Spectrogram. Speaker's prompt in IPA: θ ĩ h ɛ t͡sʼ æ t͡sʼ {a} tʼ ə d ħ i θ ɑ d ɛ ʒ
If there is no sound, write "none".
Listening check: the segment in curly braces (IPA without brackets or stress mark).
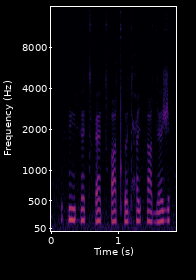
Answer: ɑ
